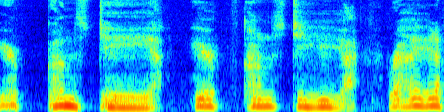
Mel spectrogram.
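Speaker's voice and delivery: voice sunk down into a deep, low register. Showing the game played with a child coming up the stairs, in a deeper voice. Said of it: "And then my voice gets deeper".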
